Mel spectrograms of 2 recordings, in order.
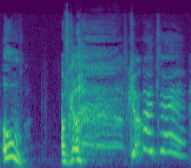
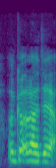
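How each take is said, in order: First: Excited. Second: Said in the usual way. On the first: Real, not acted. Sudden idea during blindfold quiz.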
